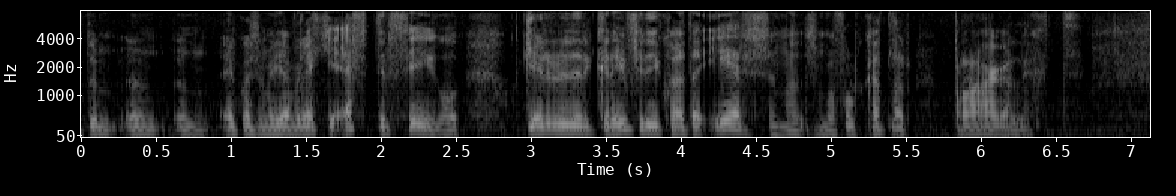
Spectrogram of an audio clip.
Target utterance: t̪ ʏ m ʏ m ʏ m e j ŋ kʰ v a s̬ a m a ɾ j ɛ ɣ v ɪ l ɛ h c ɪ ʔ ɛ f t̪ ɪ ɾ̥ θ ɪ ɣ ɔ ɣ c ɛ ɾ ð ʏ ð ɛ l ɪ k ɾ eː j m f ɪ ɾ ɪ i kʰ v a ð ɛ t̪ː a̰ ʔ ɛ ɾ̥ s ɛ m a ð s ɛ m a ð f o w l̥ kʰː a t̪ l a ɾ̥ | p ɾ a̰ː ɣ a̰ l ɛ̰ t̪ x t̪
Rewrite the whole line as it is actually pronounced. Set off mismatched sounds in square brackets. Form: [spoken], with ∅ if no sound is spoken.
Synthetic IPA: t̪ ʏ m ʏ m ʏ m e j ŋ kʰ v a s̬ [ɛ] m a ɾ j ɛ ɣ v ɪ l ɛ h c ɪ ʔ ɛ f t̪ ɪ ɾ̥ θ ɪ ɣ ɔ ɣ c ɛ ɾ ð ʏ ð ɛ [ɾ] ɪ k ɾ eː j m f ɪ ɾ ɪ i kʰ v a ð ɛ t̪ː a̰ ʔ ɛ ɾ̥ s ɛ m a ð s ɛ m a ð f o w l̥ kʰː a t̪ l a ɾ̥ | p ɾ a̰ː ɣ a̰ l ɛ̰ [∅] x t̪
